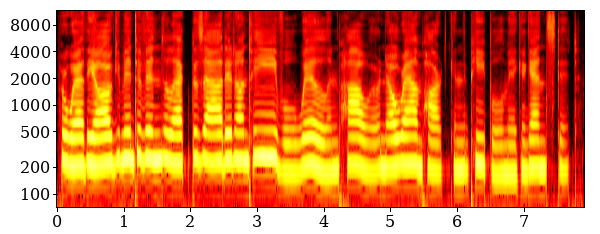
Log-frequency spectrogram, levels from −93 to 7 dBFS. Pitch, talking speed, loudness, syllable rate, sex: 215 Hz, 160 wpm, -14 LUFS, 4.3 syllables/s, female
